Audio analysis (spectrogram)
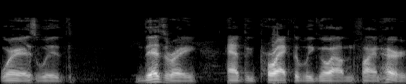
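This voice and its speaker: Against a quiet background, a man speaks with a very deep, low pitch. His pace is fairly quick and his intonation fairly even. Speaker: theater student. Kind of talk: video diary. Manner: monotone.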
